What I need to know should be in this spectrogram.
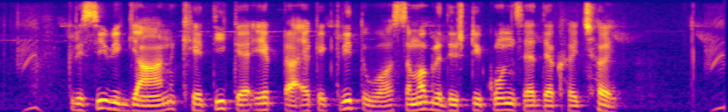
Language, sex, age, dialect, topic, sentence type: Maithili, male, 18-24, Eastern / Thethi, agriculture, statement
